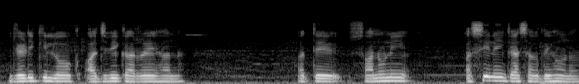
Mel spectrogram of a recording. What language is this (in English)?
Punjabi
